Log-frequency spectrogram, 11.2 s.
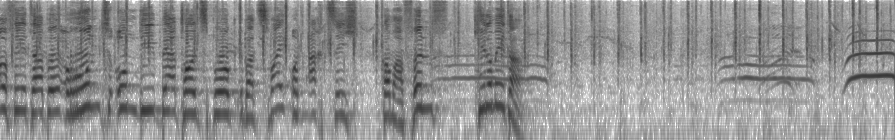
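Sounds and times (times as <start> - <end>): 
speech: 0.0 - 6.7
spectators cheering and clapping at a race finish: 0.0 - 11.1
shouts and whoops: 5.4 - 7.0, 8.9 - 11.1.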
